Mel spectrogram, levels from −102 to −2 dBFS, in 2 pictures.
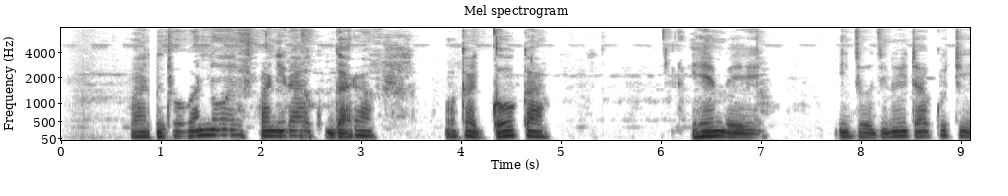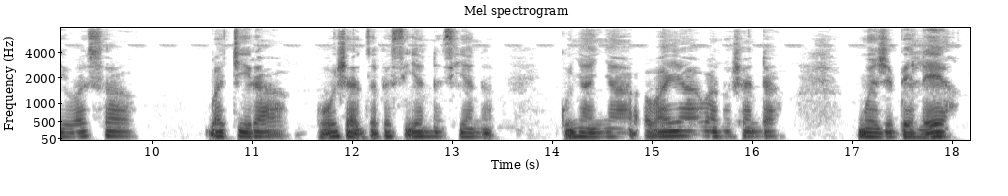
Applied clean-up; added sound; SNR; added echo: none; none; none; none.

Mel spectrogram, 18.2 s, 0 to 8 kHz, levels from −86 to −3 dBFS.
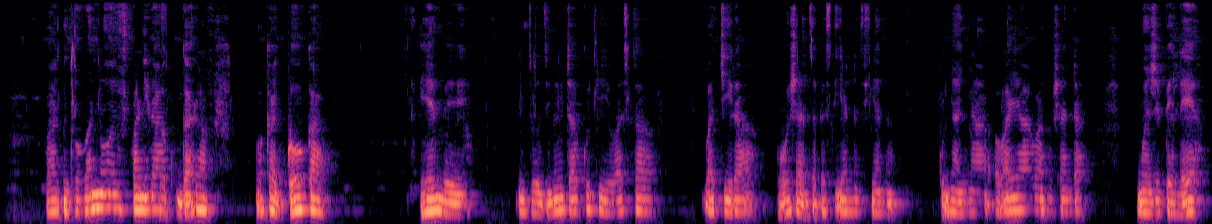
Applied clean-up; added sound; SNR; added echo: neural separator model SepFormer DNS4.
